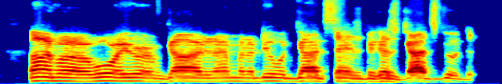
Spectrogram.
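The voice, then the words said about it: Imitates a TV character's voice. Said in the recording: “I don't know what that imitation was.”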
